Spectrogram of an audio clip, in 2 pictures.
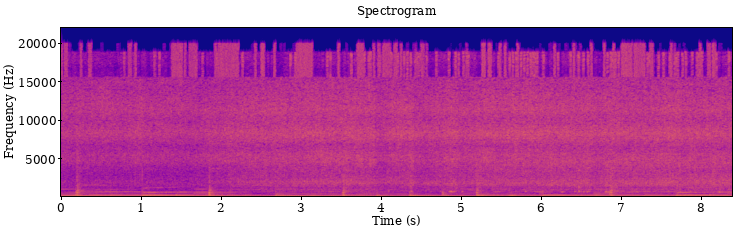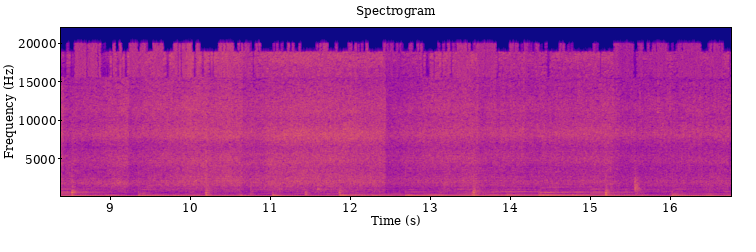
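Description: Steak and beans sizzle and fry together in one pan, a steady close crackle with a low rhythmic hum underneath throughout.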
